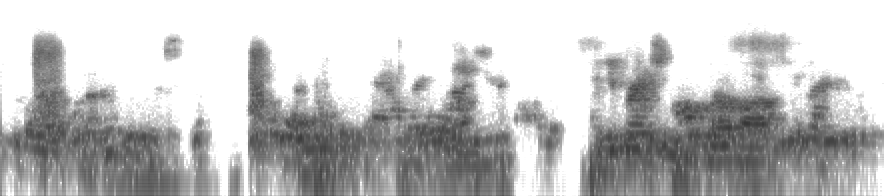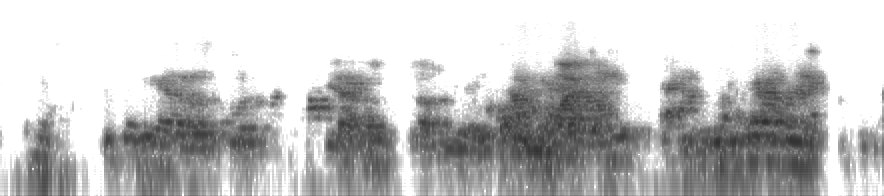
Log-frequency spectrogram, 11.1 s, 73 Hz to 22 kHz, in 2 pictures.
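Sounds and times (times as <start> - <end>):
muffled voices talking: 0.0 - 11.0.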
